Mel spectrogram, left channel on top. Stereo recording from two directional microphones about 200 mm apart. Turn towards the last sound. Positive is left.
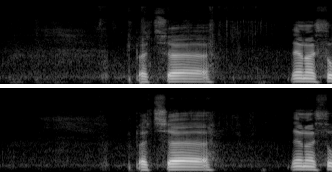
turn(degrees=-30)  # may be behind; listen again after turning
